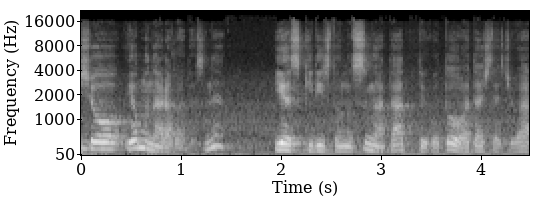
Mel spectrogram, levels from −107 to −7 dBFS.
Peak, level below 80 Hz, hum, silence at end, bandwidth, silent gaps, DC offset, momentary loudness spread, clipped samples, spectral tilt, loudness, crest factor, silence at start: -10 dBFS; -56 dBFS; none; 0 s; 17 kHz; none; under 0.1%; 12 LU; under 0.1%; -5 dB/octave; -31 LUFS; 20 dB; 0 s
